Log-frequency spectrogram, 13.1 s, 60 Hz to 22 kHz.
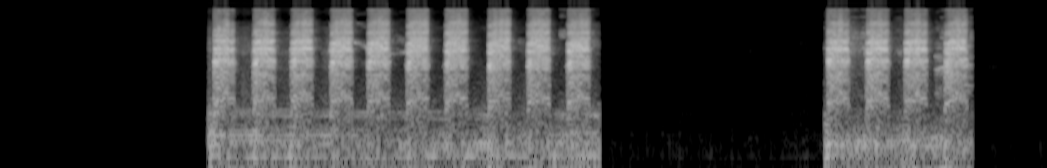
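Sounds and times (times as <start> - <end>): parakeet harsh grating calls: 2.6 - 7.5, 10.3 - 12.2.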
